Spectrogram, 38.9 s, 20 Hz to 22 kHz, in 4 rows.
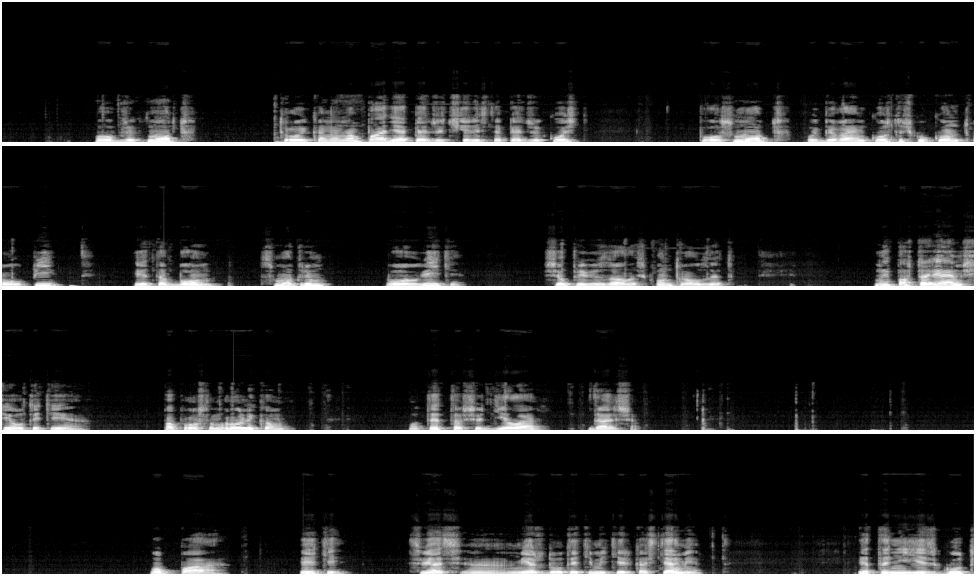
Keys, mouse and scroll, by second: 0.7 click, 2.9 KP_3, 3.8 click, 6.5 click, 8.3 click, 9.8 ctrl+p, 12.9-15.4 drag, 16.4 ctrl+z, 18.9-20.0 drag, 21.6 click, 22.6 shift+click, 24.5 click, 26.1 click, 27.5 ctrl+p, 29.6-31.9 drag, 35.9 click, 37.4 shift+middle click, 38.2 click.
